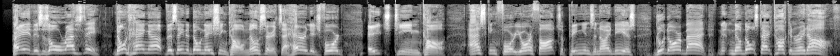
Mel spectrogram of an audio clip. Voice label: Robo PHONE SERVICE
